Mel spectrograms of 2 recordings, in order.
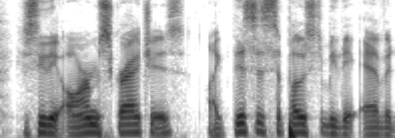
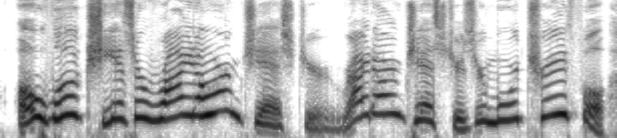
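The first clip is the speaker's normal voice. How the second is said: high, loud gushing mock analyst voice; mocking media analysts; 11 semitones higher, 6 dB louder than usual. Mocking the body language expert to his viewers, high and gushing. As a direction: gush over every tiny gesture in a silly high voice. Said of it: "they're saying".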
